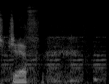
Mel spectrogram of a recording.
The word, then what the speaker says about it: GIF: a 20 minute argument you don't say Graphics it's GIF I don't I don't care he's wrong I actually do not care how you pronounce it but if I if we do have to get into the argument of it it's Jeff no it's not we're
